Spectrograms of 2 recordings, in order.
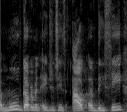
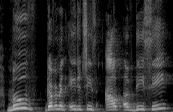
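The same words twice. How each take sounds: First: Said in the usual way. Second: Much higher, louder, marvelling at "Move"; thrilled repetition of the idea; excited. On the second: Real, not acted. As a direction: proclaim it like a revelation. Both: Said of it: "That's fantastic".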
